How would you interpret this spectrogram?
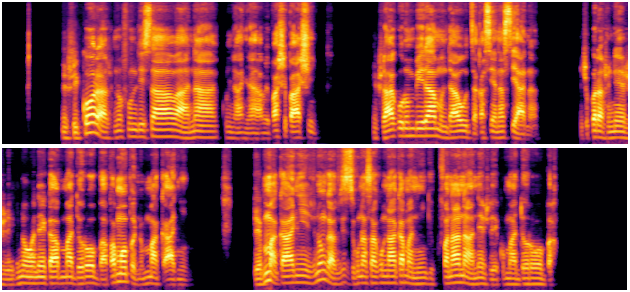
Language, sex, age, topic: Ndau, female, 25-35, education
